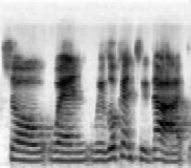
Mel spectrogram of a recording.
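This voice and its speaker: A woman's voice: medium pitch, steady tone, takes it slowly, bright, forceful tone. A woman from Europe gives advice as a guest expert in a panel talk. Her voice is strong, and she restarts often and repeats words as she goes. The sound is dull and lo-fi, like an online call.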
